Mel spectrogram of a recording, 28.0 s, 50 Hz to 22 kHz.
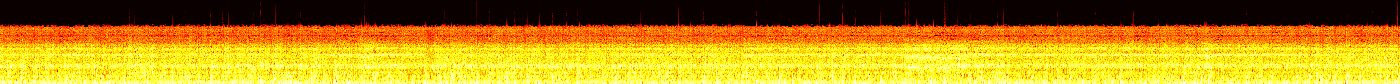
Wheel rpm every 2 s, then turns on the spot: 230, 230, 230, 230, 230, 230, 230, 230, 230, 220, 230, 230, 230, 230.
none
